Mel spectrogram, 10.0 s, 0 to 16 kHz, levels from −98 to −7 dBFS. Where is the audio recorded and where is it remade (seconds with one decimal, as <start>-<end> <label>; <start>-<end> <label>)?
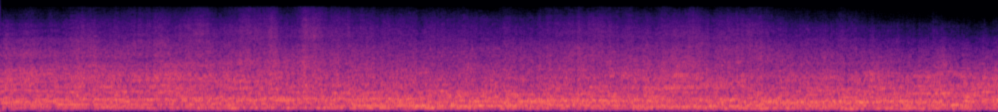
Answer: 0.0-0.6 recorded; 0.6-1.2 remade; 1.2-4.0 recorded; 4.0-5.0 remade; 5.0-10.0 recorded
